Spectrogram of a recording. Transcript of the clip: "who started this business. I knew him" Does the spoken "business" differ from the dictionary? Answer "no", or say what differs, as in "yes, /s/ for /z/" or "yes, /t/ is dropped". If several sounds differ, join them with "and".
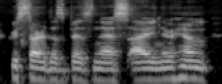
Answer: no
